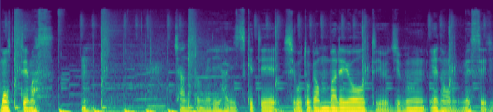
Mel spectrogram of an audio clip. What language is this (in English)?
Japanese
